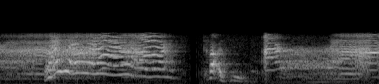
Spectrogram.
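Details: Deaf ten-year-old male miniature Maltese weighing under 1.5 kg, whining and complaining about a new outfit he hated: drawn-out, wavering, song-like whines that slide downward, broken by a short gap, then rising again.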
